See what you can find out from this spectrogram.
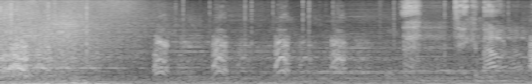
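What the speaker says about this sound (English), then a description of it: "I hear only barking." A dog in a video game barks in a rapid string of sharp, repeated yips and woofs over a low background rumble, fairly close and loud, with speech heard beneath it.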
